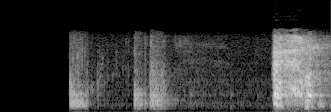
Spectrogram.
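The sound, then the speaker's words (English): A person coughs three times with short pauses between, after swallowing wrong: the first two quick and dry, the last a louder, harsher, longer cough. “Excuse me, swallowed wrong.”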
